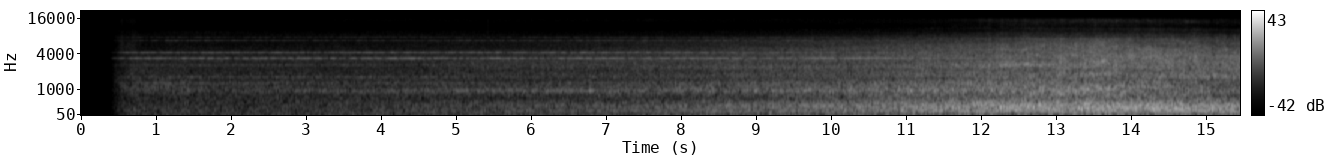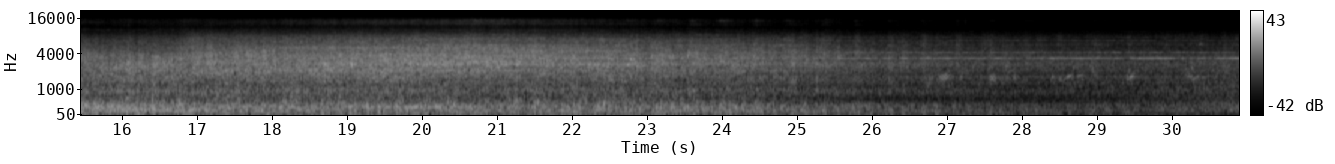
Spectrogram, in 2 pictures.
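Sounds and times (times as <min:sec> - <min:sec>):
diesel locomotive passing: 0:02.0 - 0:30.9.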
